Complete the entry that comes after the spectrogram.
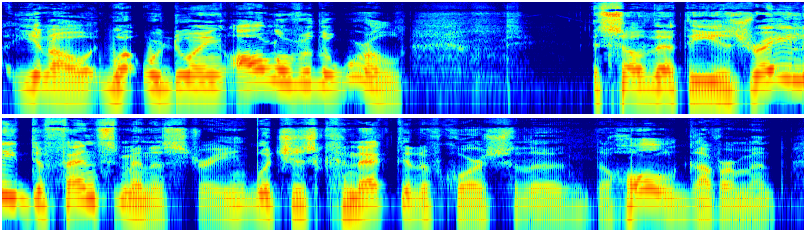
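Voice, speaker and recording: An older man speaking as a podcast guest with a fairly high voice that swings widely in pitch. He presses his points emphatically, stacking repeated words as he builds an argument. The studio sound is dry and close. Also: no room sound. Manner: acts out mock quotes in a raised voice. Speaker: author and activist guest. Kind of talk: podcast interview.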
